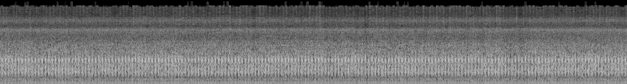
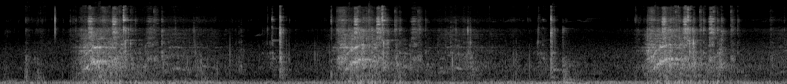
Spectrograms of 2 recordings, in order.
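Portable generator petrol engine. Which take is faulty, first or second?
second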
